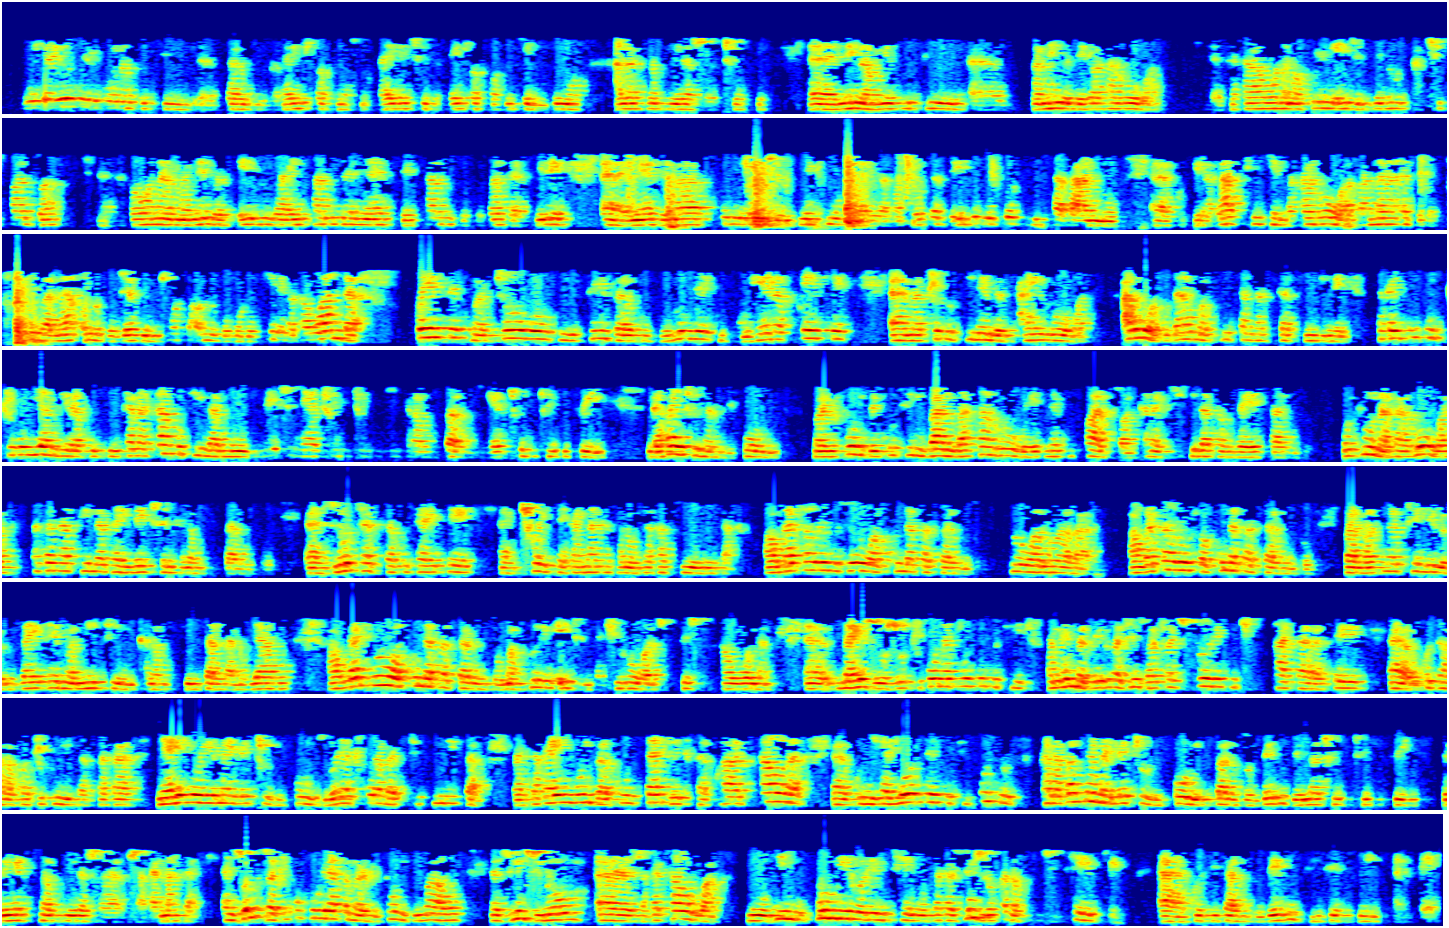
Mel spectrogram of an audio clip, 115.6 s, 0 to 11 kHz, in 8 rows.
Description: Hurukuro naMuzvare Fadzayi Mahere.mp3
